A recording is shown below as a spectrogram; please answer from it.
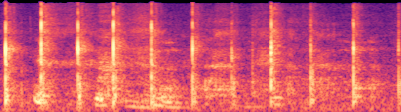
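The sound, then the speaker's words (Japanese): Audience applause made of slow, evenly spaced claps: a steady series of sharp, crisp strikes, roughly three each second, that keeps an even rhythm throughout. “乏しい時に与えた人に本当にみんな拍手出してます”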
